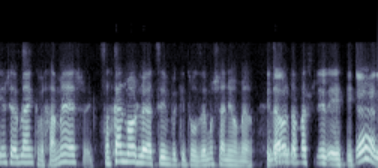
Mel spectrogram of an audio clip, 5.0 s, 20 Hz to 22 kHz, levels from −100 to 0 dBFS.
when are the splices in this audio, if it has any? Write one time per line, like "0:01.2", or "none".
0:01.3
0:03.6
